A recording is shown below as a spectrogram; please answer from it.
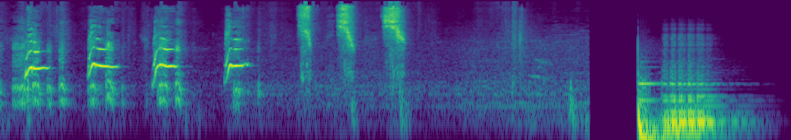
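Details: Mini Bichon dog in a pet playroom makes four short rising whine-yelps, each under half a second and spaced under a second apart, then fainter noisy bursts, silence, and a loud low rumbling thud near the end.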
